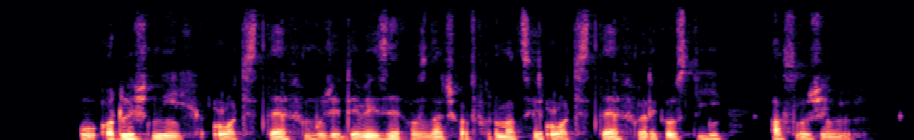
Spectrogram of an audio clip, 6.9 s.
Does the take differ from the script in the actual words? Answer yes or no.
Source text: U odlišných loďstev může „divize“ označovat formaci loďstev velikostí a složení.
no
